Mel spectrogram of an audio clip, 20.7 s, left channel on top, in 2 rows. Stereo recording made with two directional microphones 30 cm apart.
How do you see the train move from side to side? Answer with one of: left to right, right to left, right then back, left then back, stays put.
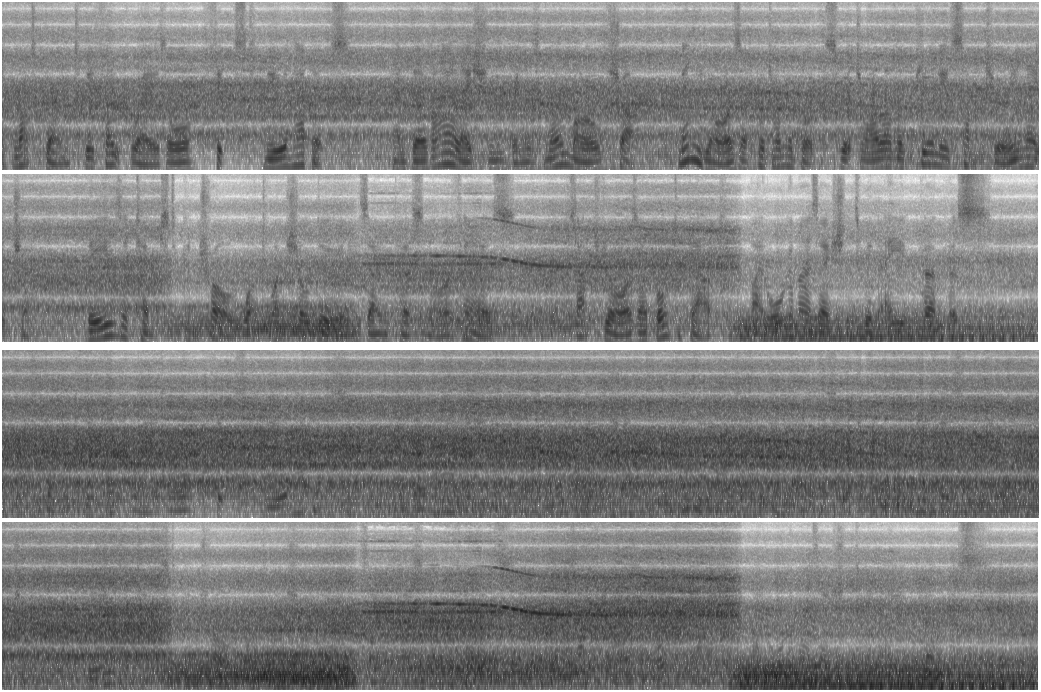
stays put.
